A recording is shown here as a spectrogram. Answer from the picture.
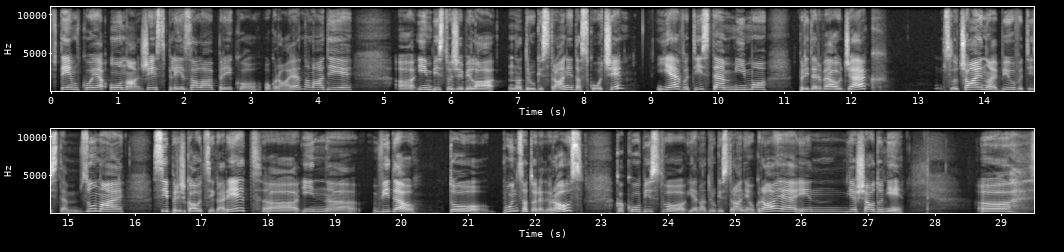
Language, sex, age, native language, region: Slovenian, female, 18-29, Slovenian, Drava region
